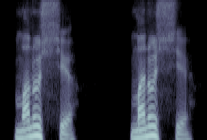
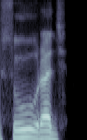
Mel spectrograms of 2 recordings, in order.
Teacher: जब आप सु बोल रहे हैं तो यह र से मिलने में थोड़ा सा लेट हो रहा है। थोड़ा खींच के बोलना पड़ रहा है।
